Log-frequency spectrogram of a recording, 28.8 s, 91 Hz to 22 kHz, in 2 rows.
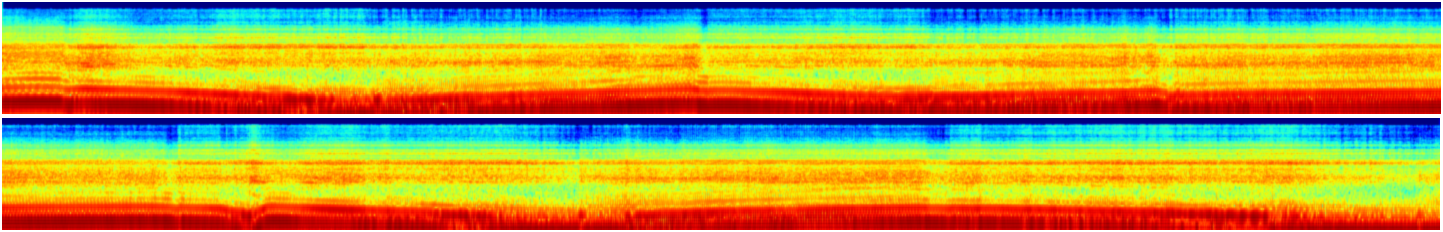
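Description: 190cc pit bike's single-cylinder four-stroke engine running at racing pace, on board. The revs climb and fall repeatedly as the bike accelerates out of corners and slows into them, with brief sharp drops in revs about twelve and seventeen seconds in.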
